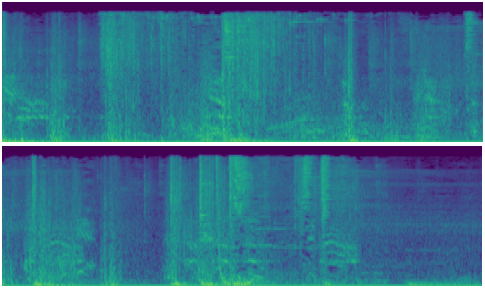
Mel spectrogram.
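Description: Punches and kicks thud and smack in a fast fight.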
